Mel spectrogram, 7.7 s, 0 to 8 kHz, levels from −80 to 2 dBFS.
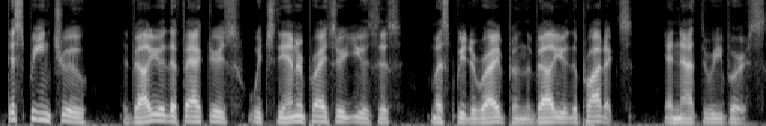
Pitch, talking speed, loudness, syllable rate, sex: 105 Hz, 195 wpm, -19 LUFS, 5.6 syllables/s, male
